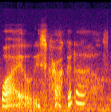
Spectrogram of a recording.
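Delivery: mumbled under breath. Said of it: "mumble her breath".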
